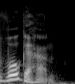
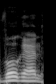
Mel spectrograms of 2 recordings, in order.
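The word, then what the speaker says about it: Vaughan: wrong as well it's when they go hello um is that Mr vahan and I'm like no is that Mr vahan I'm no no Mr vogan here he oh oh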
